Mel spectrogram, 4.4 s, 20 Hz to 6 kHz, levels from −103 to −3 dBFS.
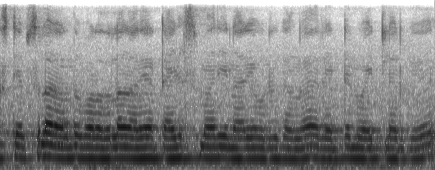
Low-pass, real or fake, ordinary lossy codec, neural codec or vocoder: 5.4 kHz; real; none; none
